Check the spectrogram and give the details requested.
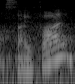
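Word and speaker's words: sci-fi: 계속 이런 얘기를 하고 그다음에 이거는 sci이파이라고 읽어요. 사이파이. 음.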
